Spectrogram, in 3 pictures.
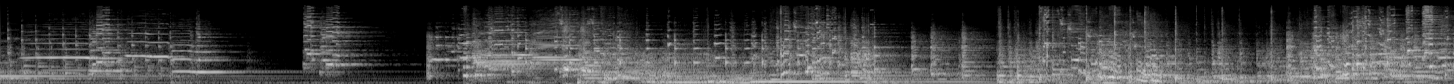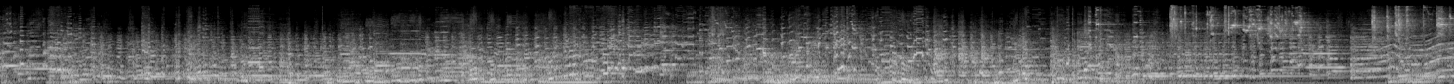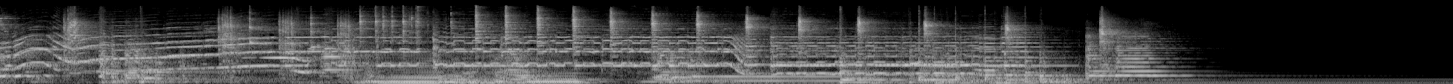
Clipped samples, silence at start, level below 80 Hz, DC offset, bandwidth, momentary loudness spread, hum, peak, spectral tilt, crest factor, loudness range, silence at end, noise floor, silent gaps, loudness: under 0.1%; 0 s; -36 dBFS; under 0.1%; 17 kHz; 7 LU; none; 0 dBFS; -3.5 dB/octave; 18 dB; 5 LU; 2.55 s; -50 dBFS; none; -18 LUFS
